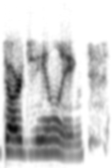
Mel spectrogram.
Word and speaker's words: Darjeeling: So forgive me for my ignorance and lack of knowledge, but I think it's page 8 when he sipped his dark jeering. Am I saying that right? And then put his mug back into a coaster. Am I saying that yes. right? – Darjeeling.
